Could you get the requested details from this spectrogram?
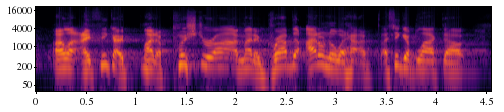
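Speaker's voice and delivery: ordinary talk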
